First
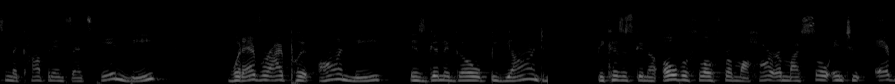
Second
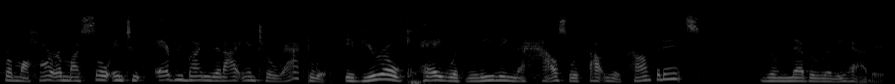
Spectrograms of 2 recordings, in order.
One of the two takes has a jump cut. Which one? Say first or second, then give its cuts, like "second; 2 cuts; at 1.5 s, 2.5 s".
second; 1 cut; at 3.2 s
